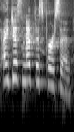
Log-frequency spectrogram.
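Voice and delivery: high, eager infatuated gush; gushing client. Retold or imitated. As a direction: rave about a new crush. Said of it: "they're like".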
